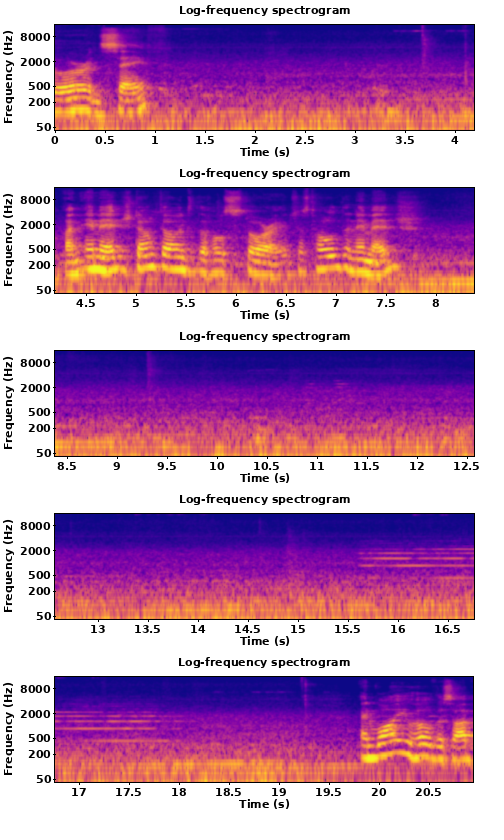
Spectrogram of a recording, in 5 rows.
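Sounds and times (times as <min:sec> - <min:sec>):
speech: 0:00.0 - 0:01.1, 0:04.3 - 0:07.9, 0:19.8 - 0:20.9
street traffic rumbling: 0:00.0 - 0:20.9
sustained car horn blaring: 0:10.9 - 0:11.6, 0:15.5 - 0:19.0.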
